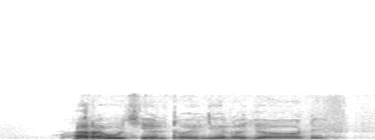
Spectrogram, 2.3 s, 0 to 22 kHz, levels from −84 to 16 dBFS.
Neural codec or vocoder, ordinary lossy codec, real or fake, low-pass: none; AAC, 32 kbps; real; 7.2 kHz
